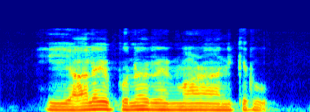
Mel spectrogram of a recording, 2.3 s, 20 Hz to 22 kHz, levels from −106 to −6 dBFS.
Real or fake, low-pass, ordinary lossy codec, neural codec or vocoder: fake; none; none; codec, 16 kHz, 16 kbps, FreqCodec, smaller model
